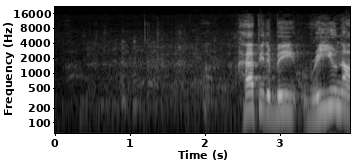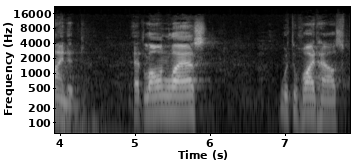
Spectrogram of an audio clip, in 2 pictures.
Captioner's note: laughter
